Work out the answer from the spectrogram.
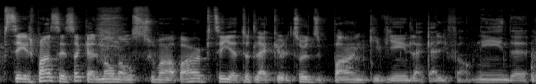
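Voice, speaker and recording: A man's voice: fairly low pitch, a little fast, slight background noise. A Québécois man hosting a casual podcast interview, rambling and laughing easily. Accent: Québécois French. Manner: relaxed, rambling, laughs often. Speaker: podcast host.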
